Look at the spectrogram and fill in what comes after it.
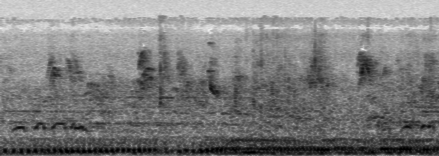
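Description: Birds chirping with short, high calls scattered throughout, and a wavering call about half a second in and again near the end, over a steady low hum.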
